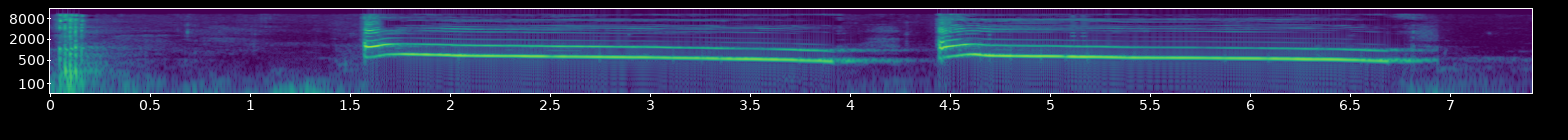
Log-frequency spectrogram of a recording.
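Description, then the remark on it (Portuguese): A wolf howls twice, each cry a long, loud, sustained tone that slowly slides downward in pitch before fading, with a brief pause between them and nothing else around. “Quando ouviram o lobo uivar, os cães saíram de todas as casas da aldeia.”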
